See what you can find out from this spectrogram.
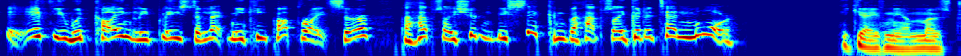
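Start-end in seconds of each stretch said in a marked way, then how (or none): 0.1-5.6 put-on very high, pleading child's voice; dreadfully frightened small captive begging. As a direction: plead politely in a high, scared little voice. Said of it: "I was dreadfully frightened".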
